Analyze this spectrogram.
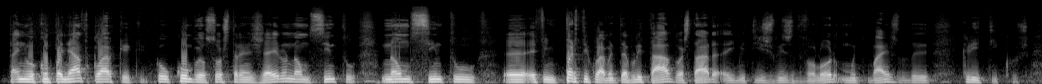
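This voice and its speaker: With a dark, mellow tone, a man speaks at a moderate pace in a medium pitch with ordinary pitch variation. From Portugal. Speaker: law professor. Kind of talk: interview. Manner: hesitant, many fillers; formal.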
